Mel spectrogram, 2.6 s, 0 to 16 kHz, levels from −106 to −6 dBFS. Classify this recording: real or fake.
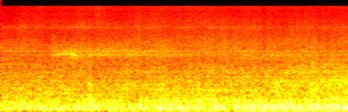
fake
